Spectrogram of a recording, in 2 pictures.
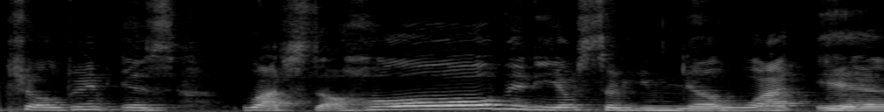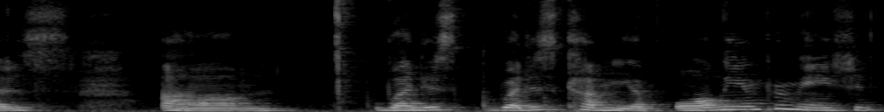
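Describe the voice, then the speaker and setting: Female storytime host, higher-pitched, teaching small children in simple terms; echoing room. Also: a little mellow. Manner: simple explanations addressed to children, with questions to them. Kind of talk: children's storytime read-aloud and science lesson. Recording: roomy, echoing indoor sound.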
